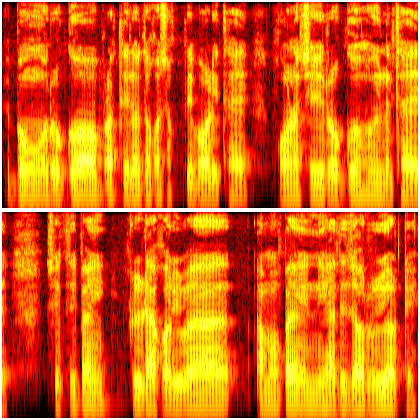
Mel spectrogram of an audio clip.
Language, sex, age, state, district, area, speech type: Odia, male, 18-30, Odisha, Nayagarh, rural, spontaneous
